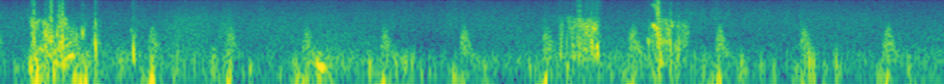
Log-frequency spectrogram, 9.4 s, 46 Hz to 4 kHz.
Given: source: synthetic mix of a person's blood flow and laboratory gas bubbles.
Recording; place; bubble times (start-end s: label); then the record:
Doppler ultrasound of blood flow; subclavian vein
0.28-0.73 s: bubbles
0.80-0.88 s: bubbles
0.91-1.01 s: bubbles
1.30-1.38 s: bubbles
5.58-6.03 s: bubbles
6.46-6.91 s: bubbles
From the record:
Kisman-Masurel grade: 222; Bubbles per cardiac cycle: several, 3 to 8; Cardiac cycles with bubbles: 10 to 50%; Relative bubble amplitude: moderate (0.250 to 0.450); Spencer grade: 2 (many but less than half of the cardiac periods contain bubble signals, singularly or in groups); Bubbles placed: anywhere in the cardiac cycle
